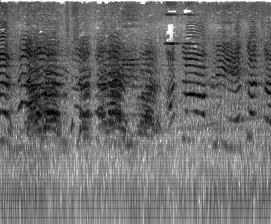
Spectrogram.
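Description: A group of children shouting a slogan together in short, loud phrases with brief pauses between them.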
